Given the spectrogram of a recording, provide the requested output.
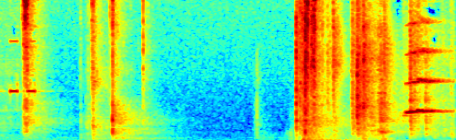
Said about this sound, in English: It has a key code on the door. Oh, please. Door open.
